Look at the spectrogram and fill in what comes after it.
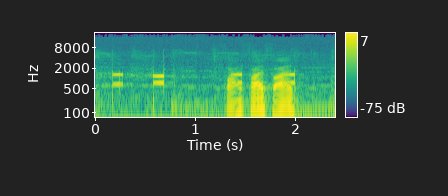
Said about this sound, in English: Let's first try it going to 724. Let's first get a dial tone.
